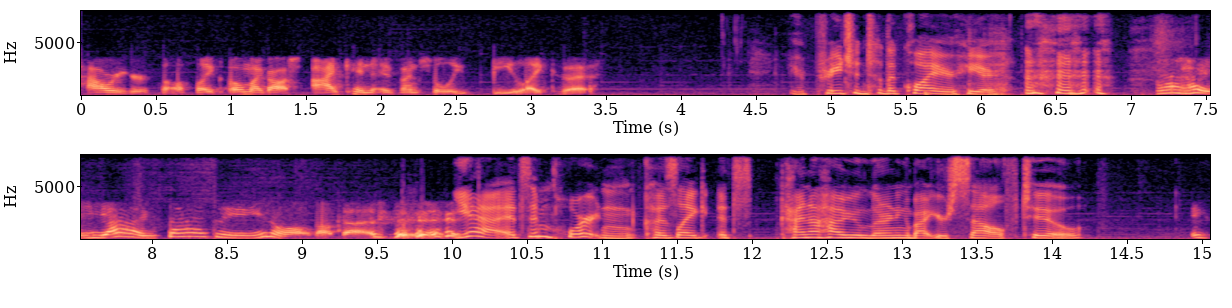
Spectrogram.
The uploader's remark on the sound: joined on the phone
